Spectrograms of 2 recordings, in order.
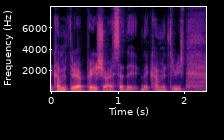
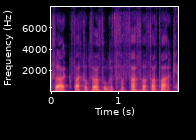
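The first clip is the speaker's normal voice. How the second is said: mock constant swearing; 4 semitones higher than usual. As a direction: rattle off the swear word like a machine. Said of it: "Why you swearing so fucking much?".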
